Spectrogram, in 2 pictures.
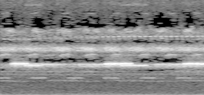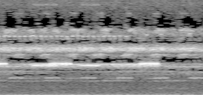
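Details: Chirping crickets in a park as evening falls: bright, high, continuous trilling broken into repeated chirp bursts roughly once a second, over a gentle ambient hiss.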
